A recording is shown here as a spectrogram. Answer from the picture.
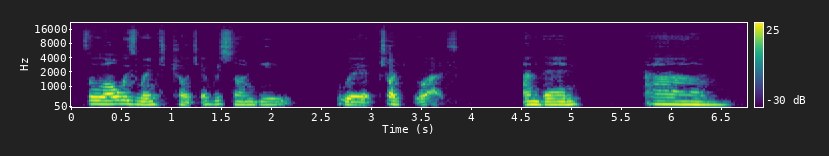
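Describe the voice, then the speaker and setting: Speaking with a Nigerian accent in a dark, mellow tone, the voice moves at a fairly slow pace with monotone, flat intonation and long, frequent pauses. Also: woman, very deep, low pitch for a woman. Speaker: interviewee sharing life story. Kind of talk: testimony.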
